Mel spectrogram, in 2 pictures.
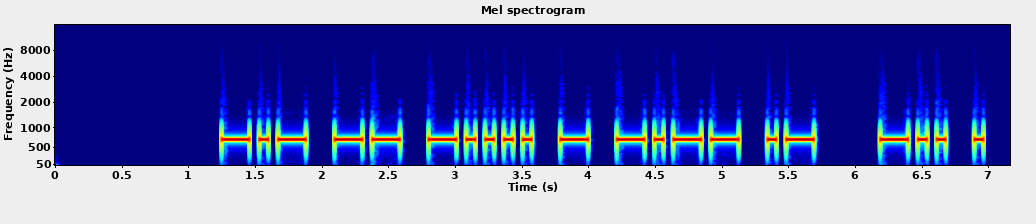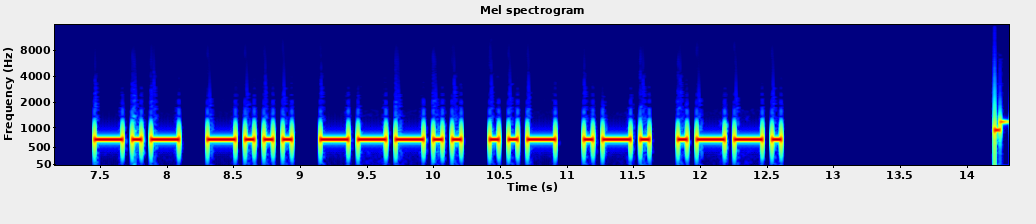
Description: Morse code, heard as a keyed tone, about 17 wpm, 700 Hz. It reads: KM6TYA DE KB8URP
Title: USA Callsign DE Callsign 17wpm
